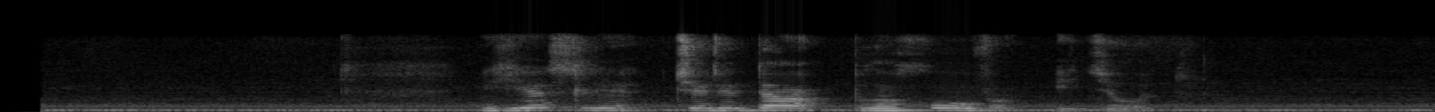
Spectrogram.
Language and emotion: Russian, sad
